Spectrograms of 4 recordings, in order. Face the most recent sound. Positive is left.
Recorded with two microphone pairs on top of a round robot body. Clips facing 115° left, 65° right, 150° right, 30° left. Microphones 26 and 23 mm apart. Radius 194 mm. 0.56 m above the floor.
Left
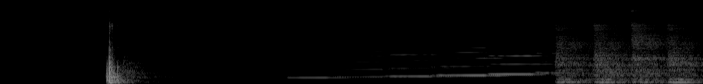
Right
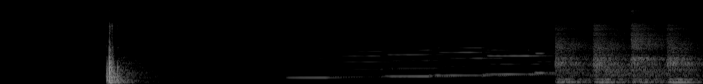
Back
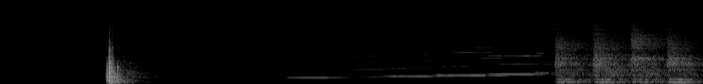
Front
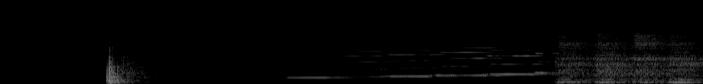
turn(degrees=-115)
